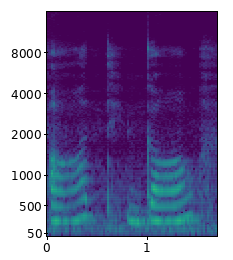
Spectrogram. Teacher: अनुनासिक में नाक से कम निकलती है और मुख से ज़्यादा निकलती है।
